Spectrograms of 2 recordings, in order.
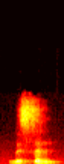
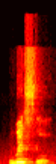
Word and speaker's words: whistle: Whistle. Whistle. Yes. H is silent here.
